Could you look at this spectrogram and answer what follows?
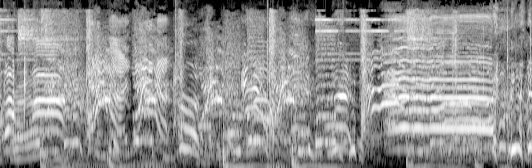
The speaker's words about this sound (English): Shouting pain and shock.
